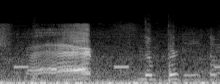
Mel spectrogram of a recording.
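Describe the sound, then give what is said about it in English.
A voice imitates a burping plane with a loud, buzzy, rising burp-like drone lasting about half a second, then a few short, quieter honking squeaks. “I'll make the burping plane.”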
